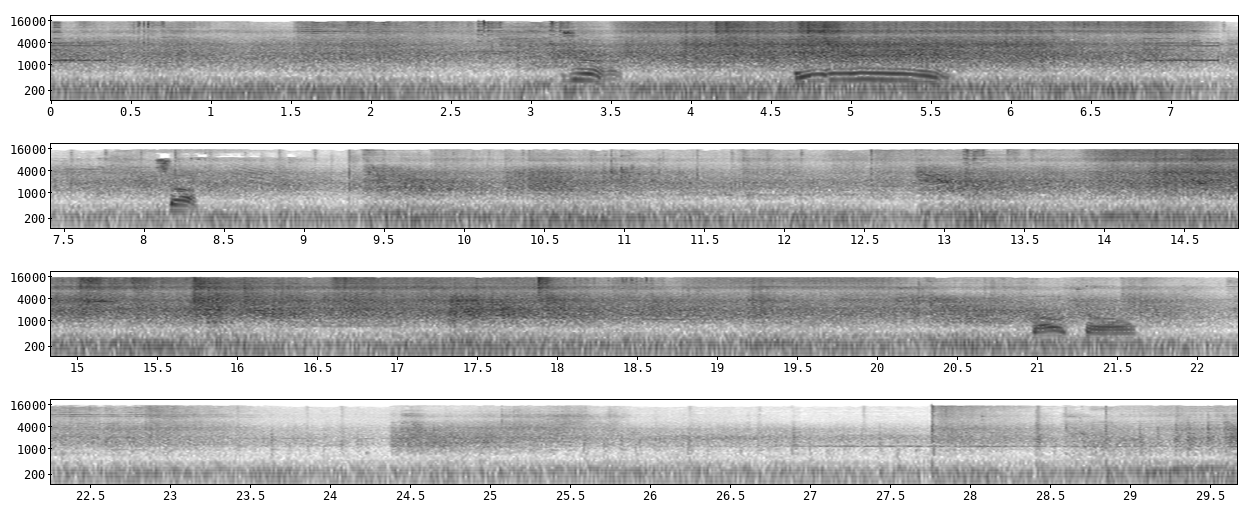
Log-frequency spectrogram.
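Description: Mechanical engines hum and thrusters roar.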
